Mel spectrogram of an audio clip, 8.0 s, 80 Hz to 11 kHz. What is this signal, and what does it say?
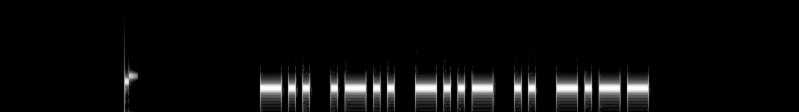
Morse code, heard as a keyed tone, about 17 wpm, 700 Hz. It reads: DLXIY
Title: Code Groups - 5 Letters - 17wpm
